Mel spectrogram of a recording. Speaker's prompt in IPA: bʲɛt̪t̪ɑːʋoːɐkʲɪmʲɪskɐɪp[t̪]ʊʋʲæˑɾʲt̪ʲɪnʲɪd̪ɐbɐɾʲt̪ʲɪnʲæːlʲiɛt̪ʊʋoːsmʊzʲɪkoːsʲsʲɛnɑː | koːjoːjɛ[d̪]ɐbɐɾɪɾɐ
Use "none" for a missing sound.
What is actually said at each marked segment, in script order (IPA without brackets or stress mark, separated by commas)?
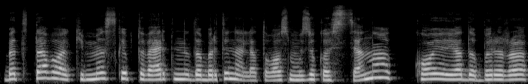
t̪, d̪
